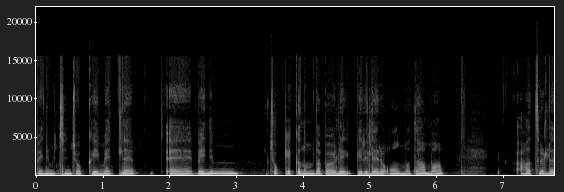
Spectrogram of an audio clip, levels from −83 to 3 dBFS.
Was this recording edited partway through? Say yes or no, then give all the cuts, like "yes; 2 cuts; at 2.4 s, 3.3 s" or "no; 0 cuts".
no; 0 cuts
